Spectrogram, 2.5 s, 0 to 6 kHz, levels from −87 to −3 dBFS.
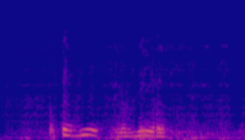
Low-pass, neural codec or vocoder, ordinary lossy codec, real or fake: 5.4 kHz; codec, 24 kHz, 1.5 kbps, HILCodec; Opus, 64 kbps; fake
